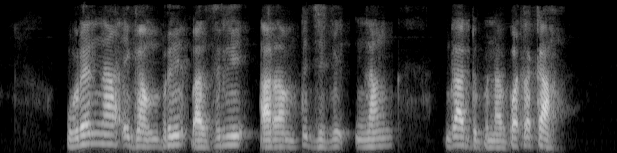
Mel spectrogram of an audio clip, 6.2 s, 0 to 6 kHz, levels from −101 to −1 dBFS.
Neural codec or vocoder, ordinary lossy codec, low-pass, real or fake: codec, 24 kHz, 3 kbps, HILCodec; AAC, 24 kbps; 5.4 kHz; fake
